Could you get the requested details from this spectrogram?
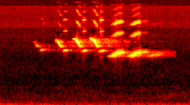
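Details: Common linnet delivering one lively phrase. Brisk twittering chirps run together, then a sustained whistle slides gently lower and fades. The background is otherwise quiet.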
